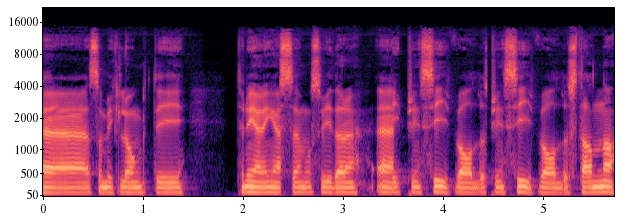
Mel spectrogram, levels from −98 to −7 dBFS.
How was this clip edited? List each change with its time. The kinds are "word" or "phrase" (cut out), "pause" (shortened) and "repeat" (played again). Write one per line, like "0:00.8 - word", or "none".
0:02.4 - word
0:03.5 - phrase
0:04.4 - repeat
